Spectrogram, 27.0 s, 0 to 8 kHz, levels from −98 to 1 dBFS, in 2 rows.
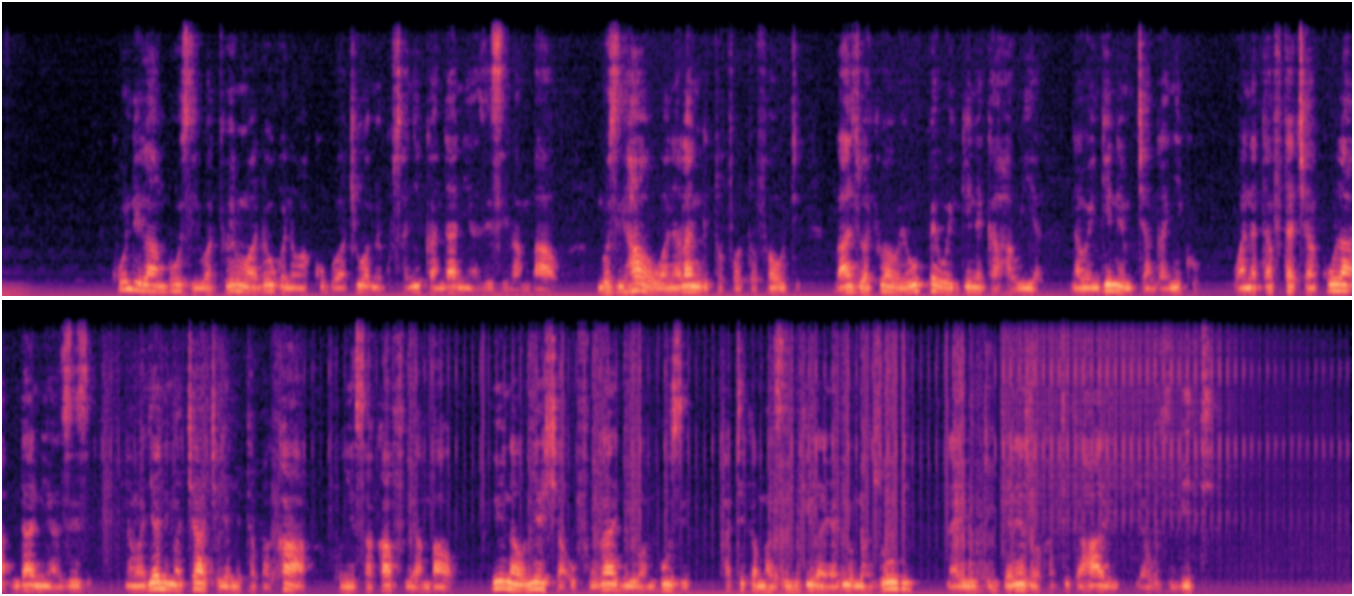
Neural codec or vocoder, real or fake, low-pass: none; real; 7.2 kHz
